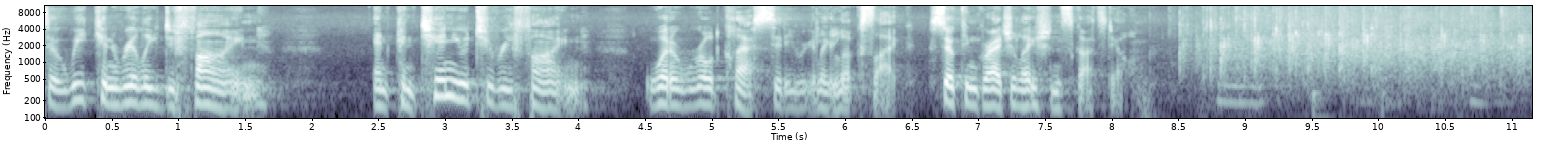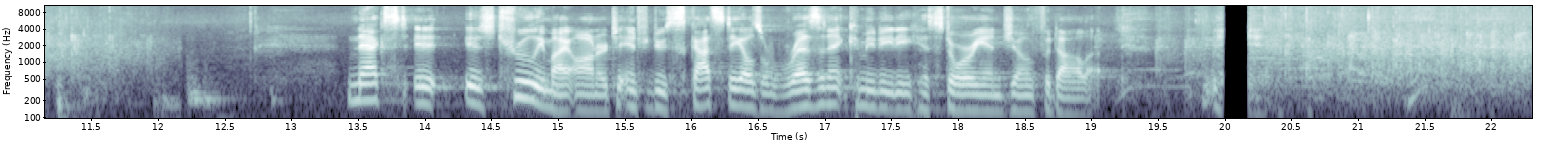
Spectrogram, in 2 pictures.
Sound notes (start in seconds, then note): 8.3 applause; 20.1 applause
